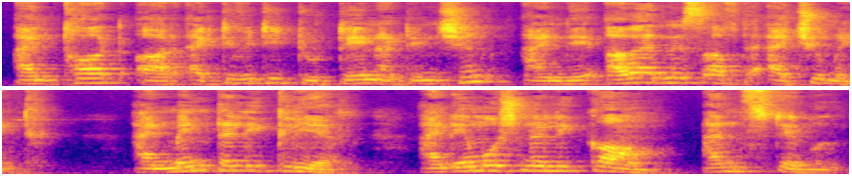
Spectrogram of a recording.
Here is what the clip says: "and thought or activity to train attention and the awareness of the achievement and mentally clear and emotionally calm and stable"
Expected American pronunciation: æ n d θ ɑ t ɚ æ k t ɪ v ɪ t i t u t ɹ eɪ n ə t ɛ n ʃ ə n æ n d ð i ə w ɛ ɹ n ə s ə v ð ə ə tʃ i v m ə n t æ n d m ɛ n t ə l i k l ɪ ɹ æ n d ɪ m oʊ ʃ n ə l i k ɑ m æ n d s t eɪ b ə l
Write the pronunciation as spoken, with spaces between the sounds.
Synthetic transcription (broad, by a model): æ n d t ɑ t ɚ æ k t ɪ v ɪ t i t u t ɹ eɪ n ə t ɛ n ʃ ə n æ n d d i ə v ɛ ɹ n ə s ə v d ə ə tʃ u m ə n t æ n d m ɛ n t ə l i k l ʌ ɹ æ n d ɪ m oʊ ʃ n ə l i k ɑ m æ n d s t eɪ b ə l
